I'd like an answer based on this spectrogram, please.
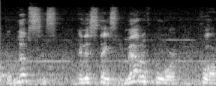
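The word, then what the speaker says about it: θλῖψις: It's like Strong's G 2347 pronounced as thalipsis or thalipsis, and it states metaphor for oppression, affliction, tribulation, straits.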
